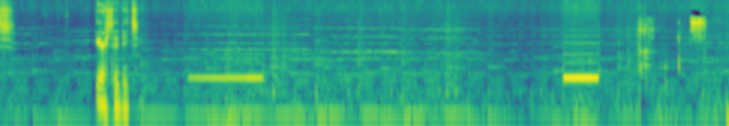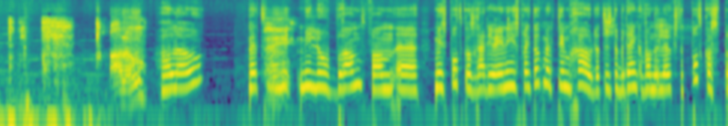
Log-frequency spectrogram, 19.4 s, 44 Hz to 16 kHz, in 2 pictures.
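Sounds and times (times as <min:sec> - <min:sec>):
soft music: 0:00.0 - 0:19.4
speech: 0:01.3 - 0:02.0, 0:13.7 - 0:19.4
telephone ringback tone while phoning someone: 0:02.5 - 0:03.6, 0:07.5 - 0:08.0.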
